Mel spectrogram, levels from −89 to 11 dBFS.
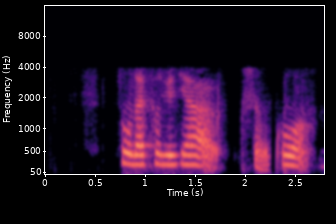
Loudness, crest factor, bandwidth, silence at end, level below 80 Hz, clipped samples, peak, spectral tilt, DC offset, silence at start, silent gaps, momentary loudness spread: -18 LUFS; 16 dB; 4.1 kHz; 0.15 s; -56 dBFS; under 0.1%; -2 dBFS; -11 dB/octave; under 0.1%; 0.75 s; 1.83-1.88 s; 11 LU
